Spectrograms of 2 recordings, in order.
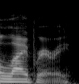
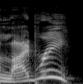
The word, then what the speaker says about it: library: piano in a library I have to pronounce it like a Brit it's not a library it's a library a cheap trick the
